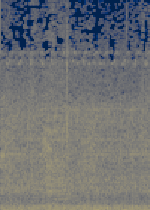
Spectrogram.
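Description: Steady outdoor background noise: a low rumble with a faint hiss and no distinct event.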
